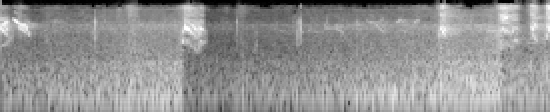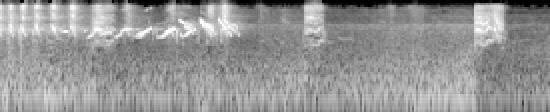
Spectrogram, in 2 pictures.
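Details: Double-collared seedeater (Sporophila caerulescens), a male answering a calling female, played to warm up a male for song tournaments: a fast run of high, sharp chirps and twittering notes, broken by a few loud clicks and handling noises.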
